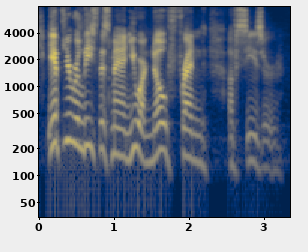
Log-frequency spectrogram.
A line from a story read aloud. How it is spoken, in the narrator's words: the Jewish leaders shouted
